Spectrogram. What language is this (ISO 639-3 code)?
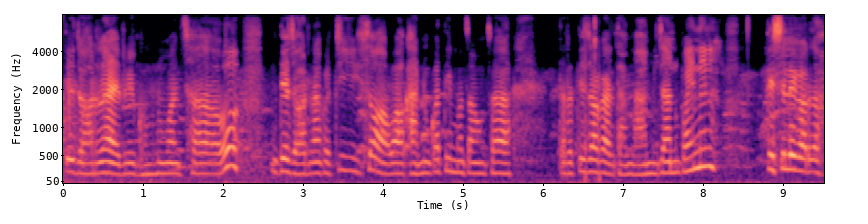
nep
